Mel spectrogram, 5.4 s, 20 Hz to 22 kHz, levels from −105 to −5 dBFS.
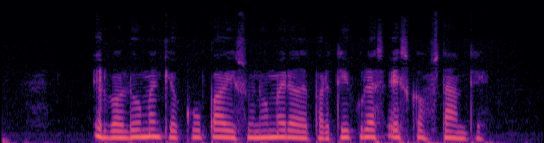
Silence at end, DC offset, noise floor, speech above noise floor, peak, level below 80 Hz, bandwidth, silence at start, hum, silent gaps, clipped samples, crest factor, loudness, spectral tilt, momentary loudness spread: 0.55 s; under 0.1%; -80 dBFS; 36 dB; -32 dBFS; -68 dBFS; 7.6 kHz; 0.05 s; none; none; under 0.1%; 14 dB; -45 LUFS; -8.5 dB/octave; 9 LU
